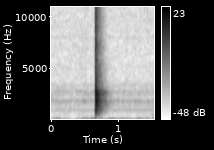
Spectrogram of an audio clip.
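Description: A single sharp hand clap, made as a sync marker for later editing, cracks out once, loud and crisp with a quick ringing decay, against an otherwise quiet background with only a faint low hum.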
